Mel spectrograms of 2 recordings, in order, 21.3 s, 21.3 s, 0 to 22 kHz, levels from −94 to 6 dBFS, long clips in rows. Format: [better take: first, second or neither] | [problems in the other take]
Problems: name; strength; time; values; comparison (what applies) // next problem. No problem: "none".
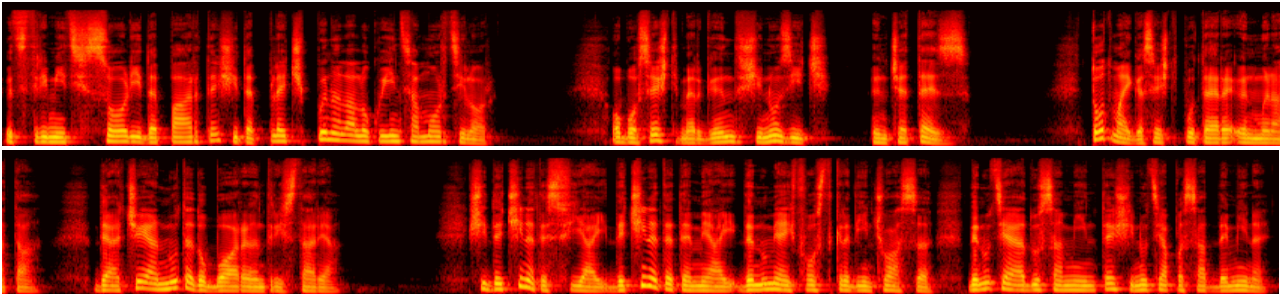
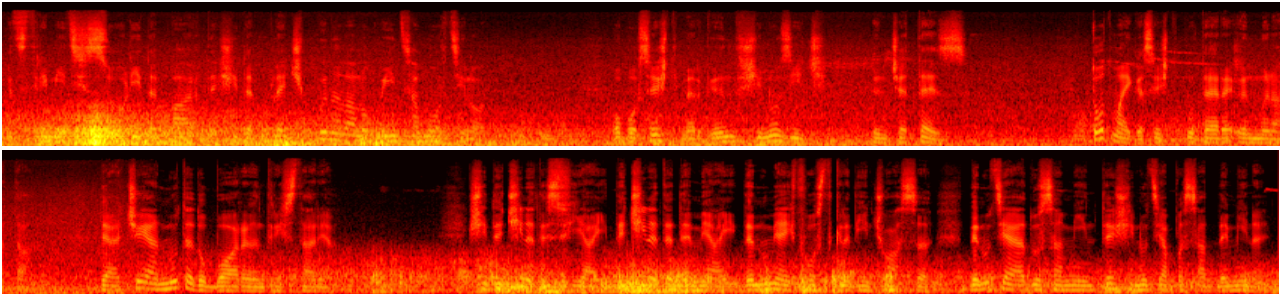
first | rain or running water; very loud; throughout; 3 dB above the speech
